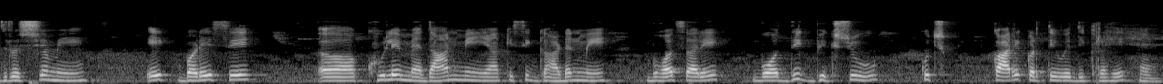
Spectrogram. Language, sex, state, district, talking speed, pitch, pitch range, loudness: Hindi, female, Uttar Pradesh, Muzaffarnagar, 125 wpm, 185 Hz, 175-210 Hz, -20 LUFS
